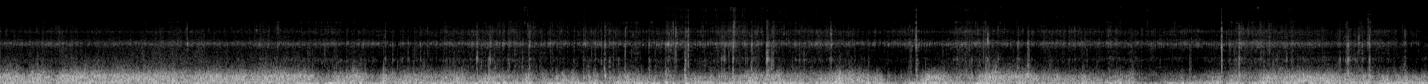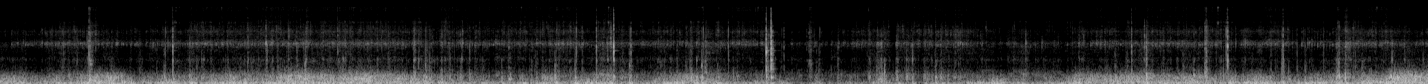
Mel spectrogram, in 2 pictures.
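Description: Wind buffeting and trail rumble on a helmet- or bike-mounted action camera's microphone as a downhill mountain bike descends a rough dirt and rock trail, with scattered sharp clacks and rattles from the bike hitting rocks and roots. The noise lulls briefly about three-quarters of the way through.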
